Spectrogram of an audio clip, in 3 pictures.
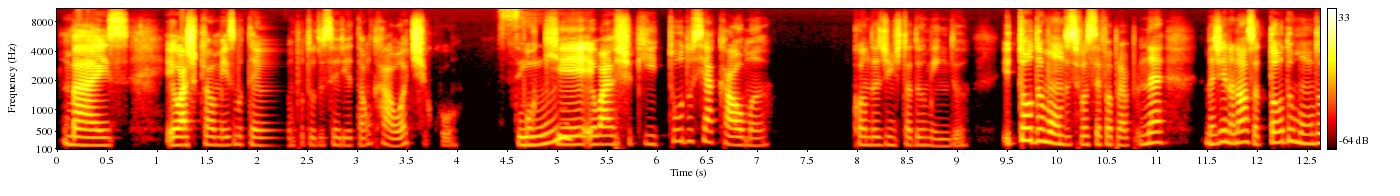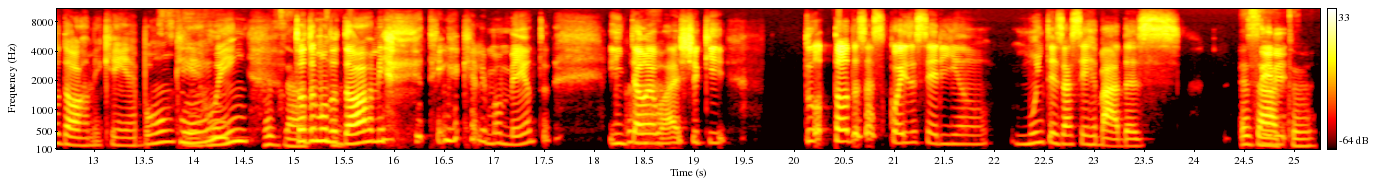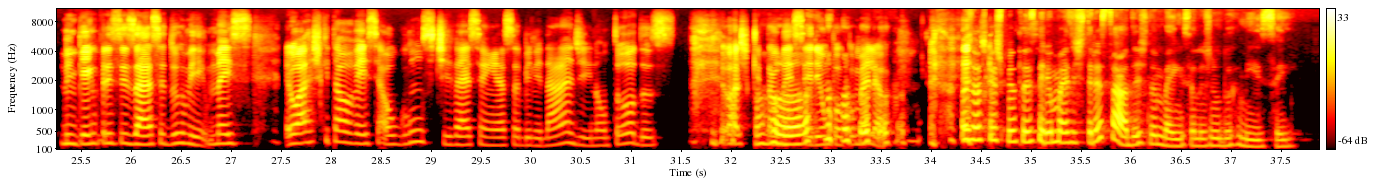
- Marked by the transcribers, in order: distorted speech; laugh; tapping; laugh; laugh
- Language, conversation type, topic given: Portuguese, unstructured, Como você usaria a habilidade de nunca precisar dormir?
